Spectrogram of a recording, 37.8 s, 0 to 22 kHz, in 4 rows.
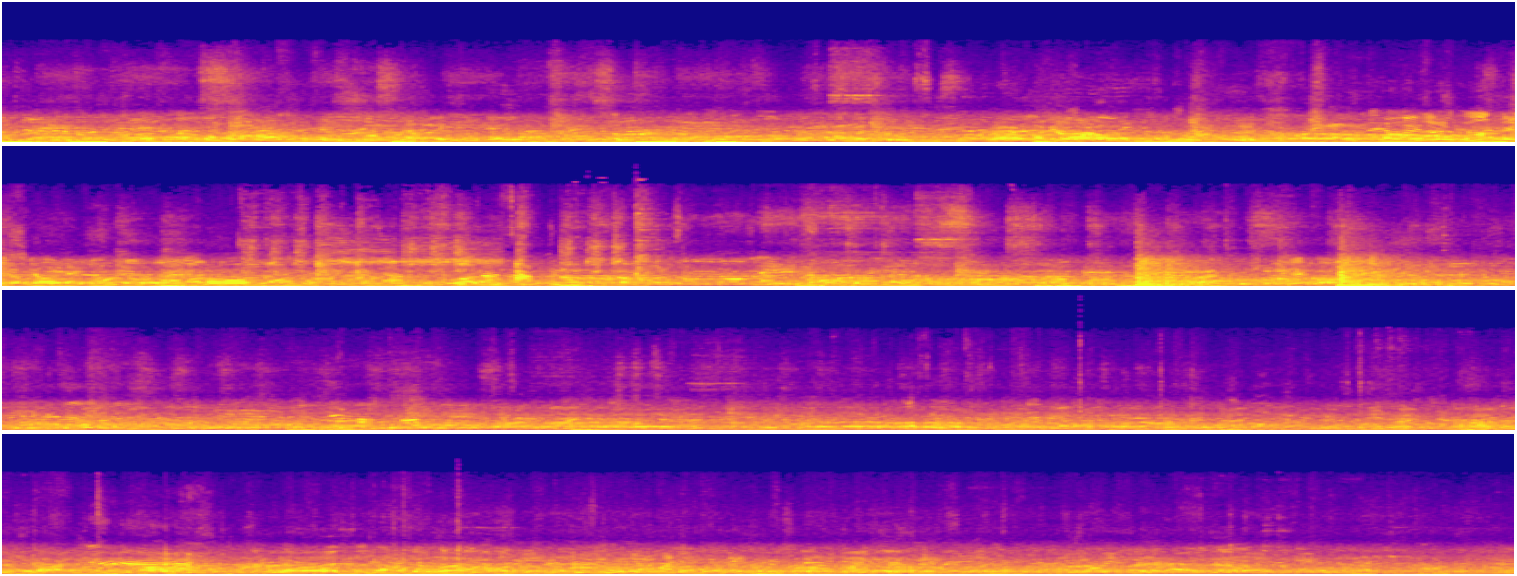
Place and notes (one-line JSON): {"title": "Aarau, Night before Maienzug Schweiz - In front of Tuchlaube", "date": "2016-06-30 17:00:00", "description": "A walk through the crowd late afternoon the day before Maienzug, a yearly march of young people dressed in white through the town, you hear music from the bars, people chatting and the shootings of the cannon is also audible.", "latitude": "47.39", "longitude": "8.04", "altitude": "386", "timezone": "Europe/Zurich"}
